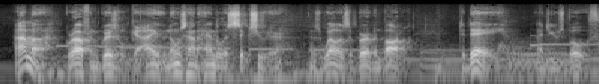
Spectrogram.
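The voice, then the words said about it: Manly narrator voice. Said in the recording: “my manly narrator voice”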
